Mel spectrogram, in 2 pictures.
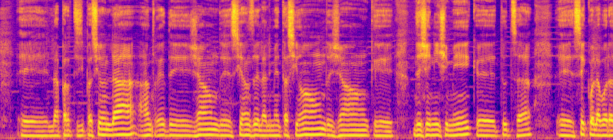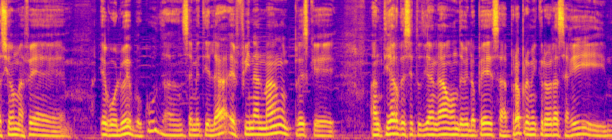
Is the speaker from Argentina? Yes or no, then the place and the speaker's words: yes; Argentina; French is a second language; Pour mon accent bizarre, je suis originaire de l'Argentine.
